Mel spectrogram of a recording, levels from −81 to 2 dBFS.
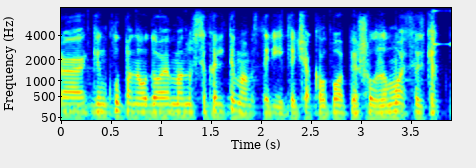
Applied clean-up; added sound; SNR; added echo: neural mask model RNNoise.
